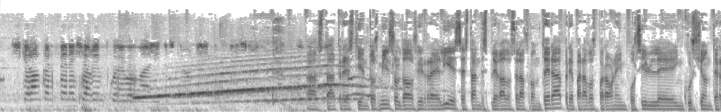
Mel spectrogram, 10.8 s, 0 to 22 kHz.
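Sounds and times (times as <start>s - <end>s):
busy background: 0.0s - 10.8s
speech: 0.3s - 10.8s
air raid siren wailing: 1.5s - 6.4s.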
